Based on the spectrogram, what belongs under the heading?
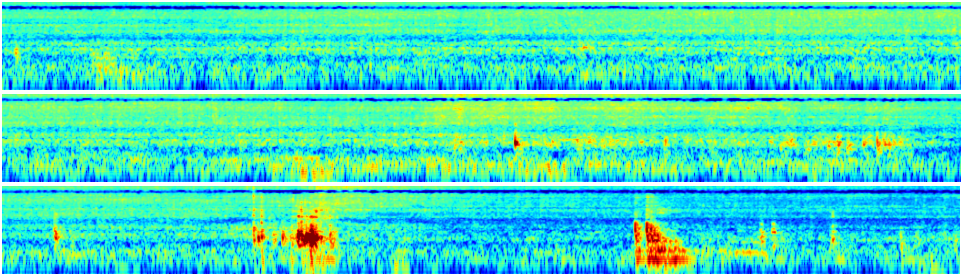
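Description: Spice masala sizzling in an aluminium pot while it is stirred and scraped with a wooden spatula. Two louder clunks in the pot come in the last third, as pieces of goat meat go in.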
